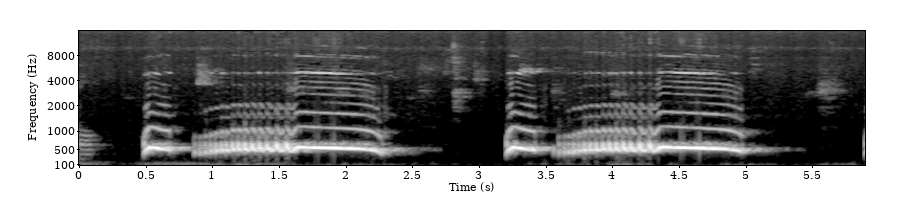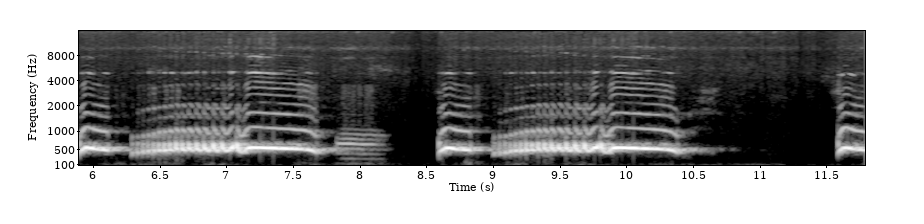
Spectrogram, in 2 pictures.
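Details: Spotted dove, a local bird, used as a lure: four clear, deep coo phrases spaced about two and a half seconds apart. Each opens with a brief upward note, then a drawn-out, quavering coo that fades. Quiet gaps fall between phrases.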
